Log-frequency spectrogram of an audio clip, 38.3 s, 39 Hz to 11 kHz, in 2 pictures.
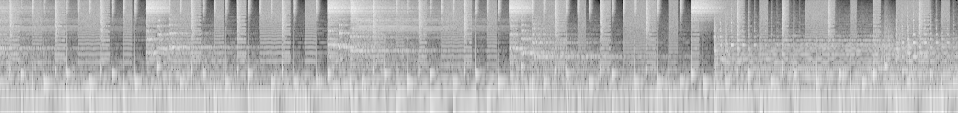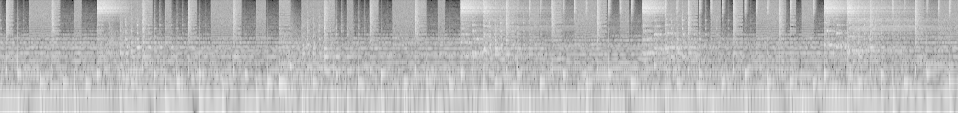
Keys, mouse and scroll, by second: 1.6 click, 9.1 click, 13.0-14.2 drag, 14.2 Up, 17.3 Up, 20.0 click, 22.9 ctrl+c, 24.8 ctrl+shift+v, 25.6-31.2 drag, 31.2-33.5 drag.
